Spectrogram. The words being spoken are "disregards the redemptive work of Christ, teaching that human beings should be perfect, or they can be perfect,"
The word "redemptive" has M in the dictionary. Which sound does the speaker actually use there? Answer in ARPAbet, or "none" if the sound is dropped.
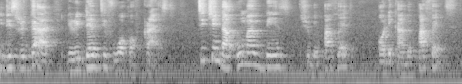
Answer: M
